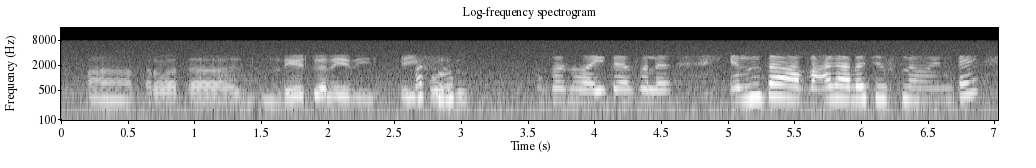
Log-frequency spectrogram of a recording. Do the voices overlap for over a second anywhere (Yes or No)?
No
